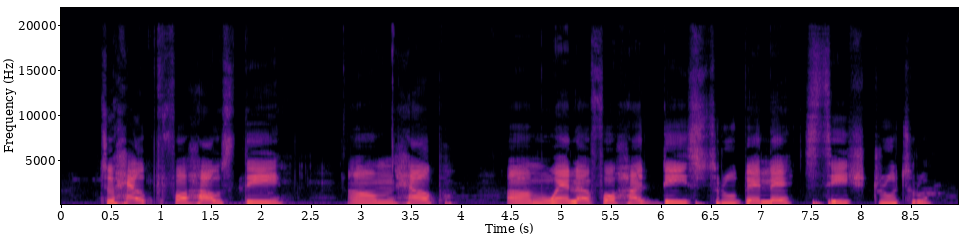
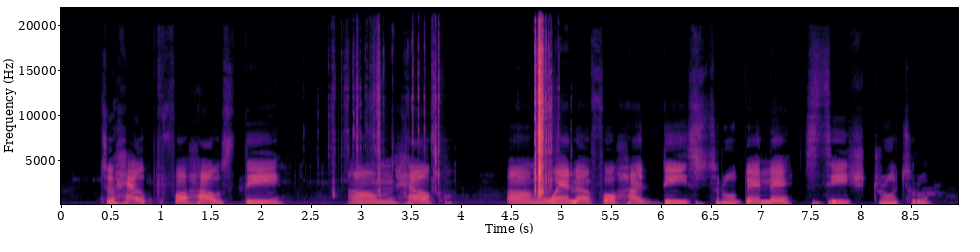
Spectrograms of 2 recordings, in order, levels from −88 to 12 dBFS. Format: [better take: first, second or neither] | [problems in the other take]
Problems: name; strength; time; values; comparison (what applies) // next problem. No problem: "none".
first | background sound (Camera); 1 dB above the speech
